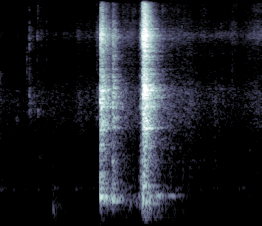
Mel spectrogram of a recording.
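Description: Tea glasses clink sharply twice.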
